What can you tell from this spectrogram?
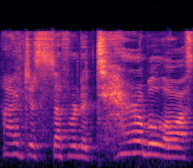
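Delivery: barely holding back sobs; sobbing father. Retold or imitated. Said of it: "tears were streaming down his face".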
